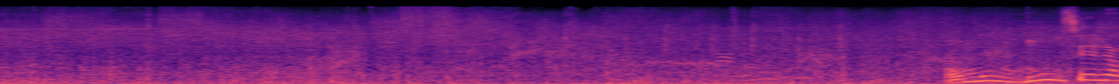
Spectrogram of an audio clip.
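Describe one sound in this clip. Magic blasts crackle and hiss.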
